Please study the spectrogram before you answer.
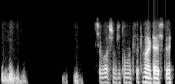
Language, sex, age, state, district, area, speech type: Kashmiri, male, 18-30, Jammu and Kashmir, Ganderbal, rural, conversation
